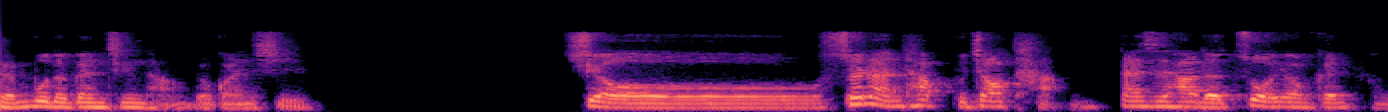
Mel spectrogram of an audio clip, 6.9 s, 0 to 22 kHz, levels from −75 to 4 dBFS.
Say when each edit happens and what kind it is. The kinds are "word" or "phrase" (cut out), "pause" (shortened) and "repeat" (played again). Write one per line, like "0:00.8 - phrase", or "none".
none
